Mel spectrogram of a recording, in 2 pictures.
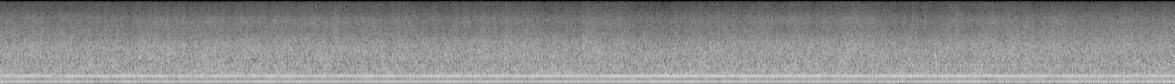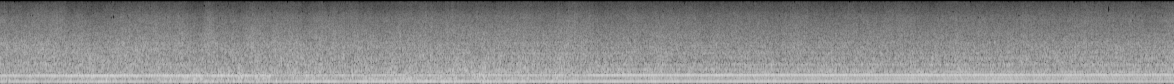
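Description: A small boat's outboard motor running at a steady cruising speed: a constant engine hum over a rush of wind and water noise. The engine note rises slightly a little over halfway through.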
